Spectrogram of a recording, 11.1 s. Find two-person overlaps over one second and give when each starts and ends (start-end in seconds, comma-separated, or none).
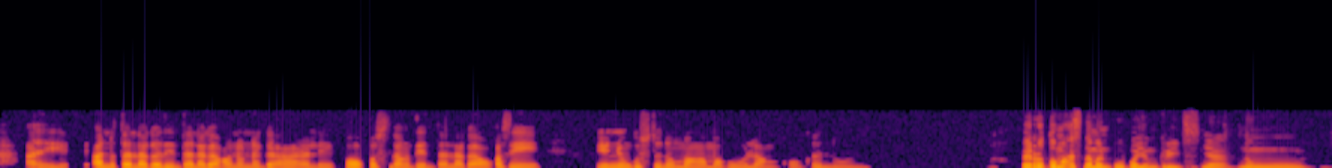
none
